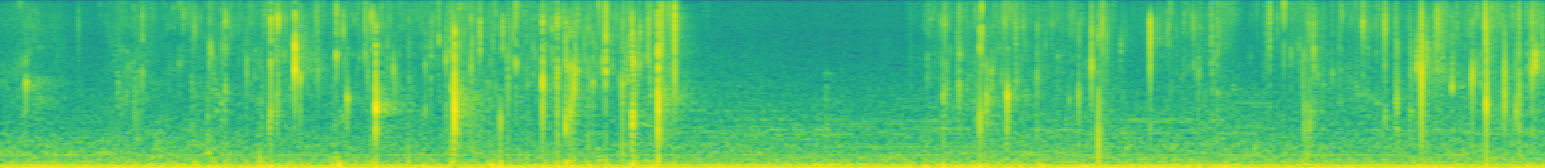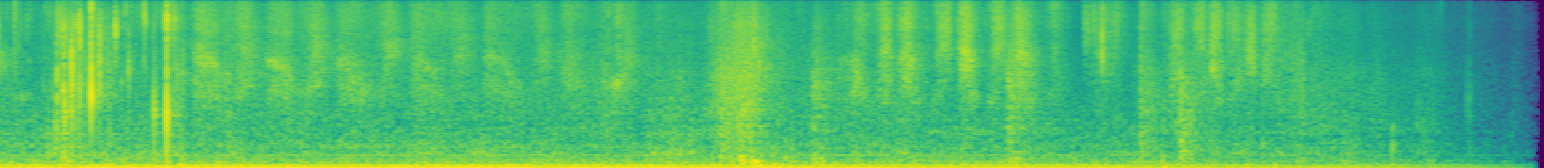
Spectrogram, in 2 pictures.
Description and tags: Very Creamy liquid rubbed between hands and over legs.
Rubbing a thick cream between hands, between fingers and then over legs.
cream, creamy, finger, fingers, gentle, hand, hands, leg, legs, liquid, OWI, rub, rubbing, soft, swipe, swiping, very, wipe, wiping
